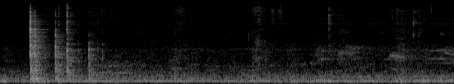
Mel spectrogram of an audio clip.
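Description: A spoon clinks and scrapes against a bowl while stirring baking powder for a cake batter, with a few sharp metallic knocks near the start followed by softer, intermittent scraping over a quiet room hum.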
